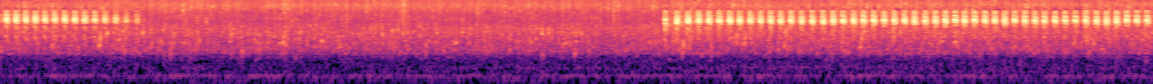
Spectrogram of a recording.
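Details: Collared kingfisher calling vigorously for training cage birds: a rapid burst of harsh notes stops after about a second and a half, leaving several seconds of faint background noise, then a long fast chattering series starts again.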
